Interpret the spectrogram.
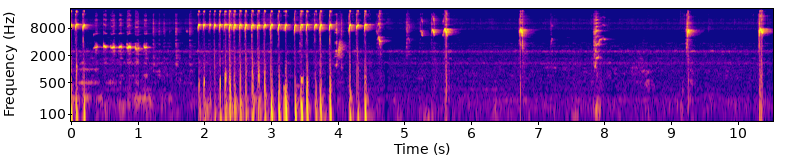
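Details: Sunbird (kolibri ninja) in lively song used to rouse other birds; a short whistled phrase, then a long, fast, very high pulsing trill, followed by isolated sharp chirps a second or more apart.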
